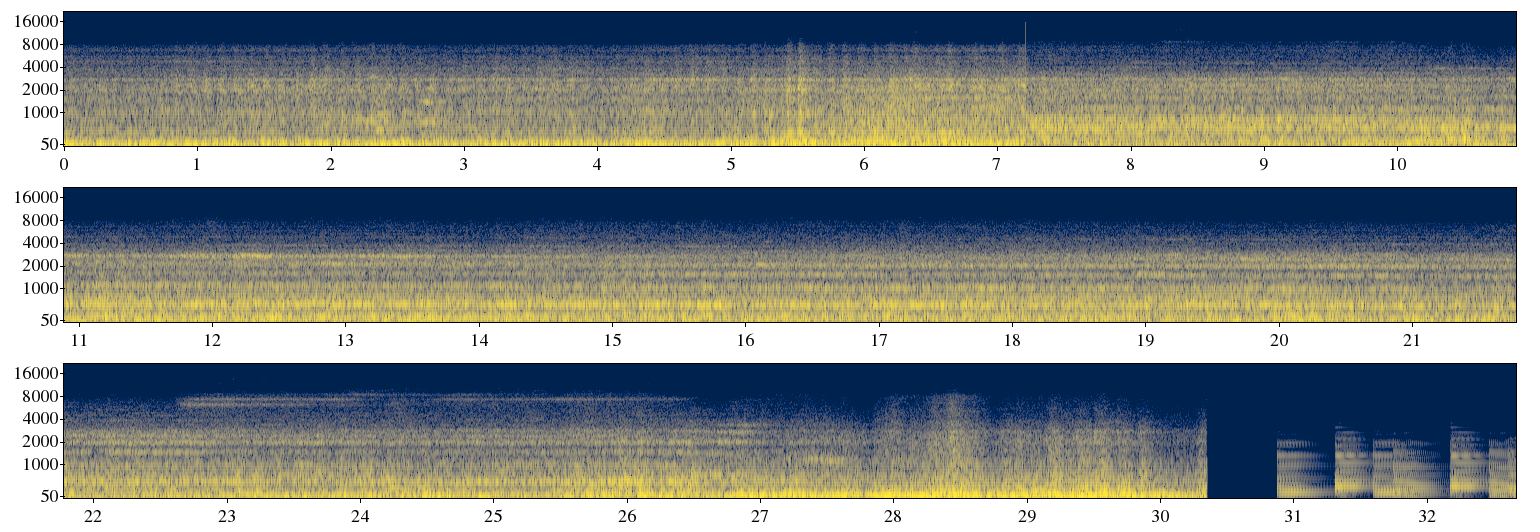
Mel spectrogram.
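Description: Ride noise inside a moving electric train: a steady rumble of wheels on rails, with a whine that slowly falls in pitch. The rumble grows a little louder near the end as the train runs into the station tracks.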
